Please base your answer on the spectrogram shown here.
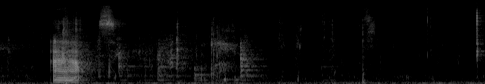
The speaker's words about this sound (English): So I apparently can't talk. Oh my gosh, and shuffle at the same time.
